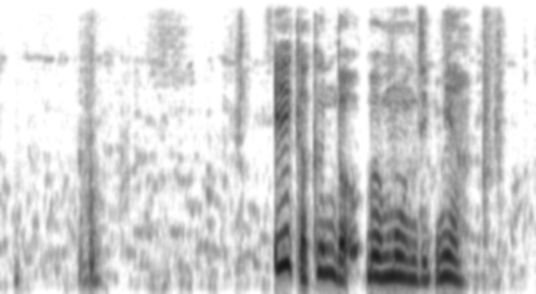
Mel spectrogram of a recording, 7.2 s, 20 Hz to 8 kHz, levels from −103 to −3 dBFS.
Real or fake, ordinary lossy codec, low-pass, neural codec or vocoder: fake; AAC, 48 kbps; 7.2 kHz; codec, 16 kHz, 8 kbps, FreqCodec, larger model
